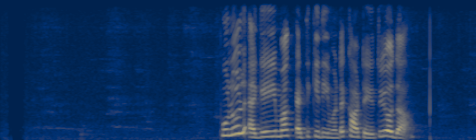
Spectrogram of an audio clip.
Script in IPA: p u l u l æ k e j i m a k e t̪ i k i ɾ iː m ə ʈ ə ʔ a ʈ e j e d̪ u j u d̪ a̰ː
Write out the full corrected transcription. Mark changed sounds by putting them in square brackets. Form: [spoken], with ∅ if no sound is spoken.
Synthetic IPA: p u l u l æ [ɡ] e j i m a k [æ] t̪ i k i ɾ iː m ə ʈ ə [k] a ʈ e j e [t̪] u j [o] d̪ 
